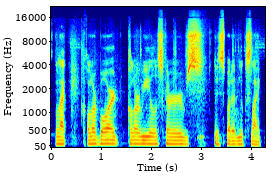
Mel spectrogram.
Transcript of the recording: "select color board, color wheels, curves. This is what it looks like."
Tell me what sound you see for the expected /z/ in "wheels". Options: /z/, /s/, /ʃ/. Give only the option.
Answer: /s/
